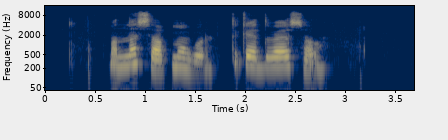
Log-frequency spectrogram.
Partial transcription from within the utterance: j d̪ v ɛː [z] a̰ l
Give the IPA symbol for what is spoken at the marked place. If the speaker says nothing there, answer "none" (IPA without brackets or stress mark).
s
